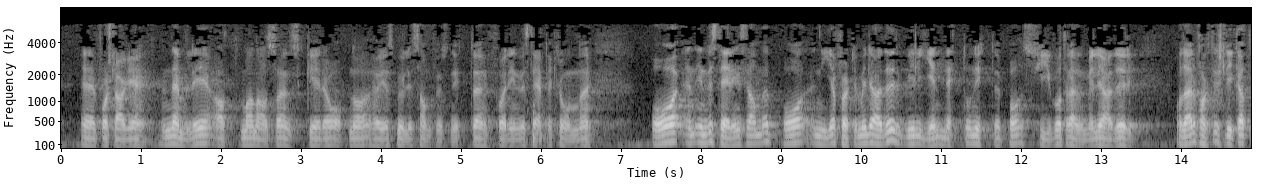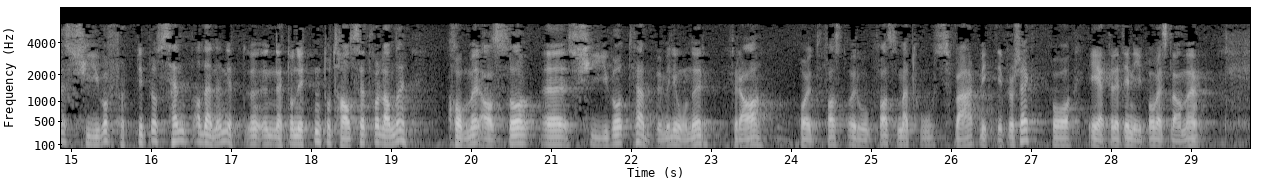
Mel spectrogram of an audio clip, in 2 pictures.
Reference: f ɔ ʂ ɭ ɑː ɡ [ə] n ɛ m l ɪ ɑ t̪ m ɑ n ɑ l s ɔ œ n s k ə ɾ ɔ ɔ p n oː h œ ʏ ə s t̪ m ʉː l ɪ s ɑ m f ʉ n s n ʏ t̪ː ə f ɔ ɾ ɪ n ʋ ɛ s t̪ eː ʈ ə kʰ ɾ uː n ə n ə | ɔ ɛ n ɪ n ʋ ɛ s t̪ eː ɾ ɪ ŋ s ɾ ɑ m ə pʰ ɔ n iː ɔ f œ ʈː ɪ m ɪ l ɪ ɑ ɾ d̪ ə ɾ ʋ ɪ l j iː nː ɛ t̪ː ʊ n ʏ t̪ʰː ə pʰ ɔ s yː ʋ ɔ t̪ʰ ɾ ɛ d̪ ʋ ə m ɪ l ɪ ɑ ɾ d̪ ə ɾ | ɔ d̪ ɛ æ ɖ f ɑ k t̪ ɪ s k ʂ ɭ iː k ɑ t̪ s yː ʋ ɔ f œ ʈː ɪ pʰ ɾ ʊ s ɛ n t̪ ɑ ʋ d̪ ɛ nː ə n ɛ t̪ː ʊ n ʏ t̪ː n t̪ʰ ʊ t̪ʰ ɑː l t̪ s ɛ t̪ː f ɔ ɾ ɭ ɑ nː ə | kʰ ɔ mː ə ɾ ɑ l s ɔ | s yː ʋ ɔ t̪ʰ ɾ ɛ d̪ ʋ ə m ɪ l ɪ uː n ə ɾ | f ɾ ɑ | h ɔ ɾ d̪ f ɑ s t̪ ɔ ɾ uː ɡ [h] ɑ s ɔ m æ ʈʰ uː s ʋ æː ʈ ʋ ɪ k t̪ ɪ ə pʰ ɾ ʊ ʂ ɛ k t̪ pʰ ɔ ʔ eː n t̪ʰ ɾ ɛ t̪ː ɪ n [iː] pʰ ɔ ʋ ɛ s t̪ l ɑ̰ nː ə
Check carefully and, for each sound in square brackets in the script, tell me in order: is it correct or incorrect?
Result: correct, incorrect, correct

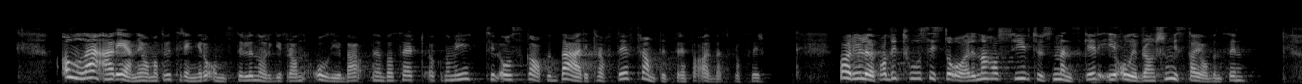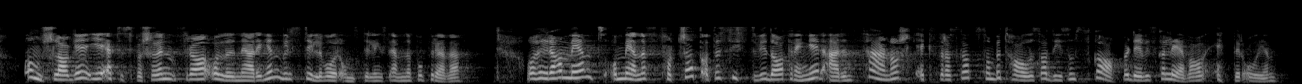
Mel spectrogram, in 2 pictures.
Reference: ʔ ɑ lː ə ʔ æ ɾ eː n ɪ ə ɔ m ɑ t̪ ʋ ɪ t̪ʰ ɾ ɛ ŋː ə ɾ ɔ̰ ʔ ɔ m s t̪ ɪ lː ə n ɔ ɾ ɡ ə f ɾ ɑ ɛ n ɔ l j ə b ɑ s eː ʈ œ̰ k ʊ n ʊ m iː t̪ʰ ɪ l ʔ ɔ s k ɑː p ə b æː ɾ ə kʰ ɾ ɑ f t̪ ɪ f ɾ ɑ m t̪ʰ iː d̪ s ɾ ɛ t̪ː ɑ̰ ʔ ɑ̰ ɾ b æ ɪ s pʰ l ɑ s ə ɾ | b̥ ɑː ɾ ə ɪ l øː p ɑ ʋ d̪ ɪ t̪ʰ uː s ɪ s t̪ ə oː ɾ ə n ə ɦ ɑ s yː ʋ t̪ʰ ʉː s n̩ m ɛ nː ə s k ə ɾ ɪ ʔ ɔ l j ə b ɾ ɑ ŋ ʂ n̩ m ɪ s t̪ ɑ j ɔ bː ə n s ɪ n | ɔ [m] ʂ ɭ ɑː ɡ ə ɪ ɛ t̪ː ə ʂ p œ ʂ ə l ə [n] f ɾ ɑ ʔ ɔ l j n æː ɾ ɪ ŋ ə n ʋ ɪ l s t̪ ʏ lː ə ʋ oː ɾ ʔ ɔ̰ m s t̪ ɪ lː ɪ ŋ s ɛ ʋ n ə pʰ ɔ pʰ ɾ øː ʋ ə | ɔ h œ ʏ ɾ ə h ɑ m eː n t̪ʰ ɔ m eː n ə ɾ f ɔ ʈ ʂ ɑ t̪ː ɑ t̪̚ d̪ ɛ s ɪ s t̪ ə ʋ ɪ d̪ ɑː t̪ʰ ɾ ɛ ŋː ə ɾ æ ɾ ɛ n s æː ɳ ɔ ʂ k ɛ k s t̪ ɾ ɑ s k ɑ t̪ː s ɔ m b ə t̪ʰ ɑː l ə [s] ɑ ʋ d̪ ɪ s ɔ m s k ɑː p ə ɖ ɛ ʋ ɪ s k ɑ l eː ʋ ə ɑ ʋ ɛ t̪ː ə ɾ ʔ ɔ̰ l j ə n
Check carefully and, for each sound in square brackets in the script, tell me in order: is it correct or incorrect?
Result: correct, correct, correct

